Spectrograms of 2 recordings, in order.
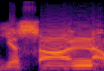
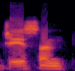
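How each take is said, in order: First: The name starts with a Y sound. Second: The name starts with a J sound. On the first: "pronounced like Yason" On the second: "or Jason"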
